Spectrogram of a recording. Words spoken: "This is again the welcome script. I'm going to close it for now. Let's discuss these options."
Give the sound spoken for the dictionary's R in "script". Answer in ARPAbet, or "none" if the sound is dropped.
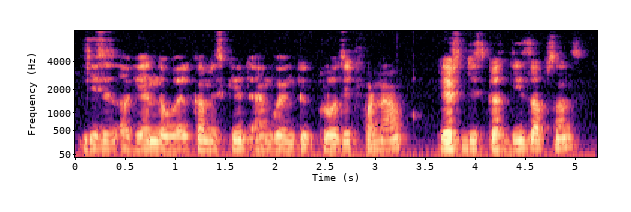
none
